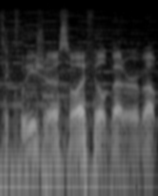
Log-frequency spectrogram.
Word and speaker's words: Ecclesia: Dracula well that confirmed that it is actually pronounced eclesia so I feel better about myself yep the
